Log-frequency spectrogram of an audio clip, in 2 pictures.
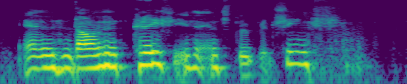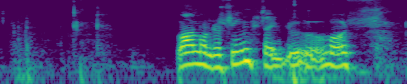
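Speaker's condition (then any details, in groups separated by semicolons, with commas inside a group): Muscular Parkinson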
